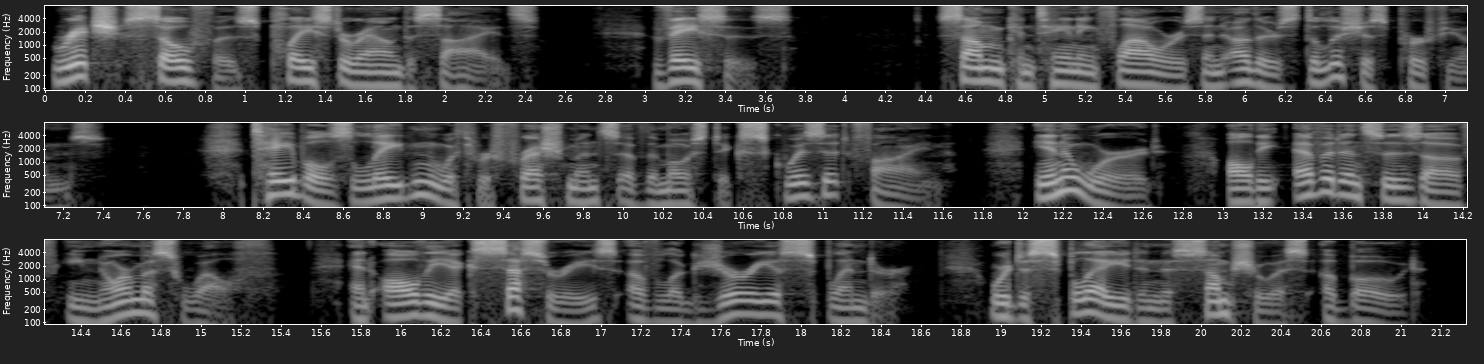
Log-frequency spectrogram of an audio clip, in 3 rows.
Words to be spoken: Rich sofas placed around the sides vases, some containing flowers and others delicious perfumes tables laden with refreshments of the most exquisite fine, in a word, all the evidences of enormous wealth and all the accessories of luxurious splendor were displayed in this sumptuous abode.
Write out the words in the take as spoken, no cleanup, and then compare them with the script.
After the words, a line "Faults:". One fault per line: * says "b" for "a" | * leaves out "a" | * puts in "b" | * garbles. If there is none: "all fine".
Rich sofas placed around the sides vases, some containing flowers and others delicious perfumes tables laden with refreshments of the most exquisite fine, in a word, all the evidences of enormous wealth and all the accessories of luxurious splendor were displayed in this sumptuous abode.
Faults:
all fine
